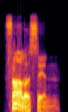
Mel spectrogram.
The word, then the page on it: folacin: British English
